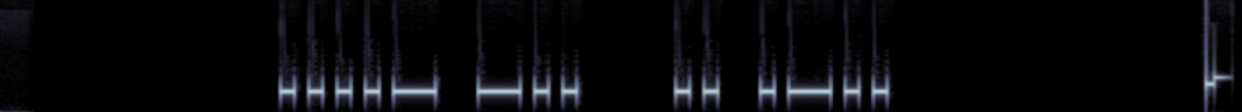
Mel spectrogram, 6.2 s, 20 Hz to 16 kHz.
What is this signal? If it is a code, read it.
Morse code, heard as a keyed tone, about 17 wpm, 700 Hz. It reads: 4D IL
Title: Field Day Exchanges Encore - 17wpm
